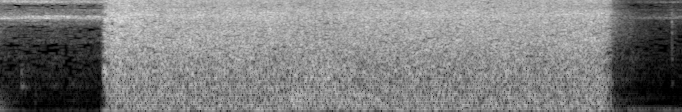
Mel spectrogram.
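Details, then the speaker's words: Air compressor: a whistling from the compressor head, then a sudden loud rush of escaping air lasting about two and a half seconds before cutting off, which turned out to be the safety relief valve blowing off. "foreign so you can probably hear a whistling noise it's coming from somewhere on the head of the compressor might be the safety release that I'm not sure"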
